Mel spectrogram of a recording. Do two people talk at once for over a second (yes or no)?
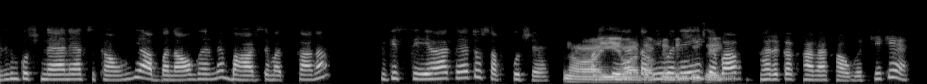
yes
